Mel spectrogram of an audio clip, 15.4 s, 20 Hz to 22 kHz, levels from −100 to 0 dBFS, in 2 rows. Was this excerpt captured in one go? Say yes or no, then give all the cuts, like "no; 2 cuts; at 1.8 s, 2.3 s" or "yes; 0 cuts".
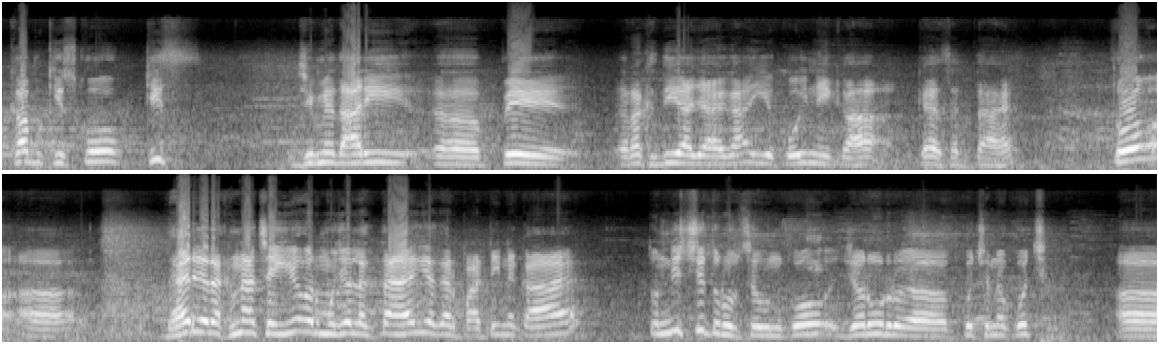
yes; 0 cuts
